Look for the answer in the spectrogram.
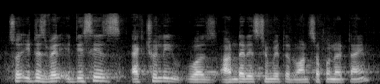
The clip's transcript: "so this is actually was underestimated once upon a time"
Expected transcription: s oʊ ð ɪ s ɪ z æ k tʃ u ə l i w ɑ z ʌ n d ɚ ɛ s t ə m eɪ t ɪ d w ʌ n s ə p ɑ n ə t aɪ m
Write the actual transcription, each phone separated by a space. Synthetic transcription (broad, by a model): s oʊ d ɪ s ɪ z æ k tʃ u ə l i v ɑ z ʌ n d ɚ ɛ s t ə m eɪ t ɪ d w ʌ n s ə p ɑ n ə t aɪ m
